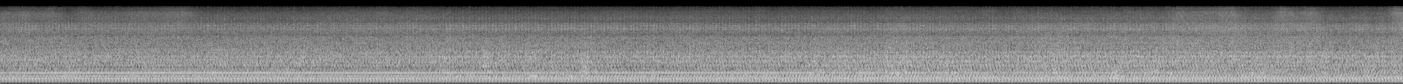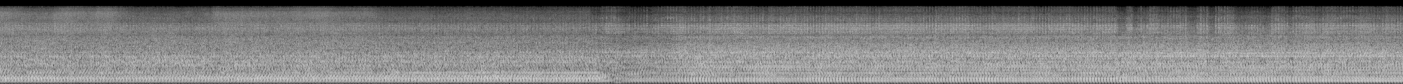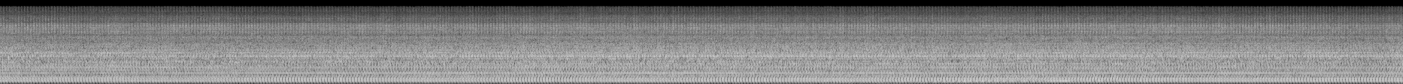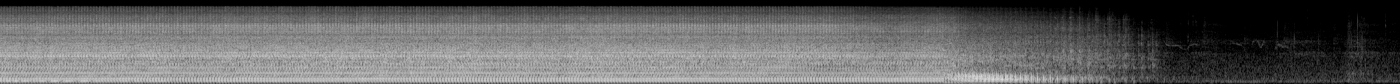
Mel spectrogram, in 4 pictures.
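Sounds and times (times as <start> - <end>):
pressure washer engine running: 0.0 - 54.0.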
